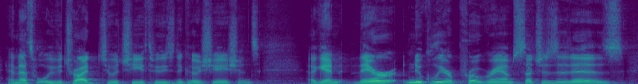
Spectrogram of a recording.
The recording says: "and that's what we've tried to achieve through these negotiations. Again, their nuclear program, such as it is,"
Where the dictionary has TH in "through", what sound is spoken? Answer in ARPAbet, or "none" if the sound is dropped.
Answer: TH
